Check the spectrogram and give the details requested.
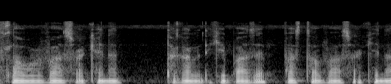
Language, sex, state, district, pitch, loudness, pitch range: Nagamese, male, Nagaland, Dimapur, 80 Hz, -19 LUFS, 80-85 Hz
